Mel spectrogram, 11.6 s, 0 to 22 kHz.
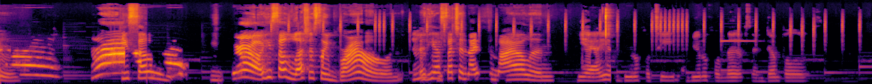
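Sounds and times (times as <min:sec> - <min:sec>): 
person imitating cat meows: 0:00.0 - 0:02.5
speech: 0:01.6 - 0:11.1.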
